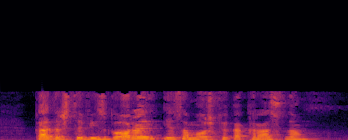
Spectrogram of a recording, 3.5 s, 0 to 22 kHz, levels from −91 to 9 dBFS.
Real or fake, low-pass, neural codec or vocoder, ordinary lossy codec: real; 19.8 kHz; none; AAC, 24 kbps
